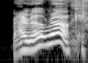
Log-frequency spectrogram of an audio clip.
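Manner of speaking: loud, high cartoon dog voice. Teasing another speaker by copying his Scooby-Doo impression. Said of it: "doing your, uh, Scooby-Doo impression".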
